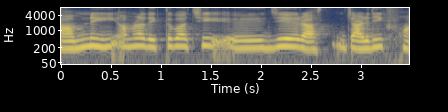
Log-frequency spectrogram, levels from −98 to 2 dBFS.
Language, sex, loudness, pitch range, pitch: Bengali, female, -17 LUFS, 195-230 Hz, 215 Hz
